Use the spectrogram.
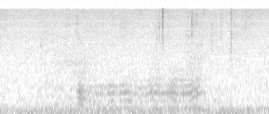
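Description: Rooster clucking and giving a short crowing call on a farm, a brief harmonic cry over steady low background noise, moderately close but fairly quiet.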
